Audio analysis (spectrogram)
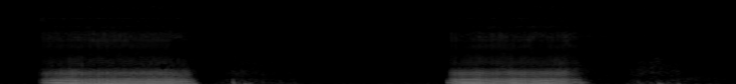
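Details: Eight-month-old Frenchie deep in sleep: two long, gravelly snores four seconds apart, each followed by a short, softer wheezing breath.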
